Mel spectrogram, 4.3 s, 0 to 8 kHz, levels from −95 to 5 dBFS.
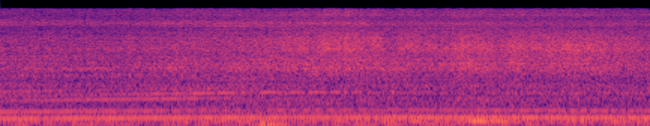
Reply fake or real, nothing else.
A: real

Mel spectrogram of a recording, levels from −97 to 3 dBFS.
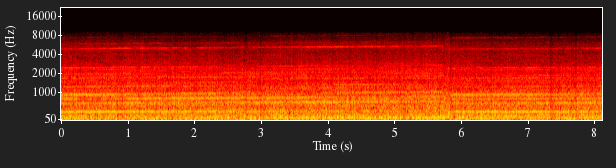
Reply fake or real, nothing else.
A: fake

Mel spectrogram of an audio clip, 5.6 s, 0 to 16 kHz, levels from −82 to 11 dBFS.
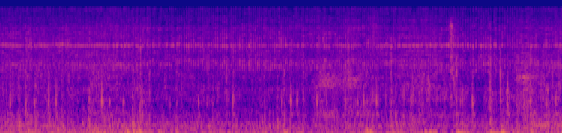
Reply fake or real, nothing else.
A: real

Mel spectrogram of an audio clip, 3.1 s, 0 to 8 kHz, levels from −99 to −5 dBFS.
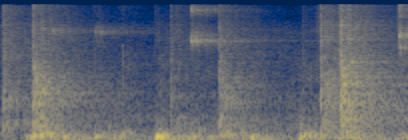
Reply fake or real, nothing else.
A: fake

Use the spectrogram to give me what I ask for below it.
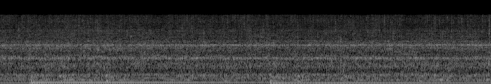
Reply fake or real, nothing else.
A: real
